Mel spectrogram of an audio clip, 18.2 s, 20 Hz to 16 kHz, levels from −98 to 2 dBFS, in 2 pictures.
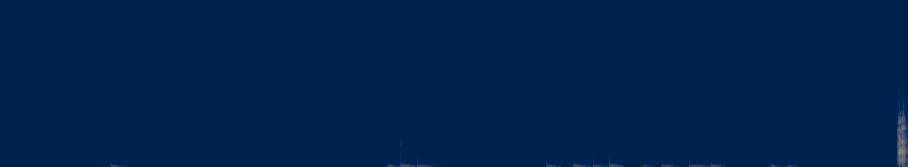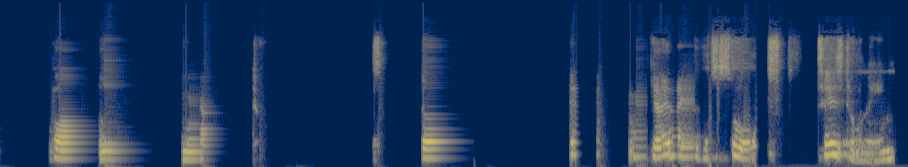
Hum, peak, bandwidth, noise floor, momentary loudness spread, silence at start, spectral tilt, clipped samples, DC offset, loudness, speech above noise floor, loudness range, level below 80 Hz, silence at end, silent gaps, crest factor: none; -10 dBFS; 9 kHz; -89 dBFS; 18 LU; 9.6 s; -4 dB/octave; under 0.1%; under 0.1%; -27 LUFS; 63 dB; 8 LU; -68 dBFS; 0.15 s; none; 22 dB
